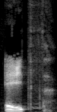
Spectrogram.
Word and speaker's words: eighth: The answer is eighth. The G and H are silent, and the T, the fifth letter T, is pronounced first as a T and then as part of TH.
